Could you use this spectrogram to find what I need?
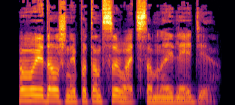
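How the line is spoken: Deep bass. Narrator (Russian): пробасил

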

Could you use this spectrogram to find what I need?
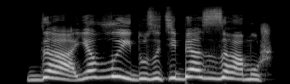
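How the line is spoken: Loud, enthusiastic shout. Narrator (Russian): Во весь голос крикнула я, постаравшись, чтобы в моем тоне прозвучало как можно больше воодушевленной экспрессии

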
